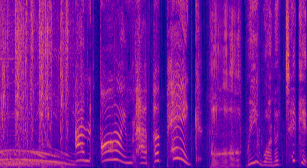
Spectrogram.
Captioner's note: snort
